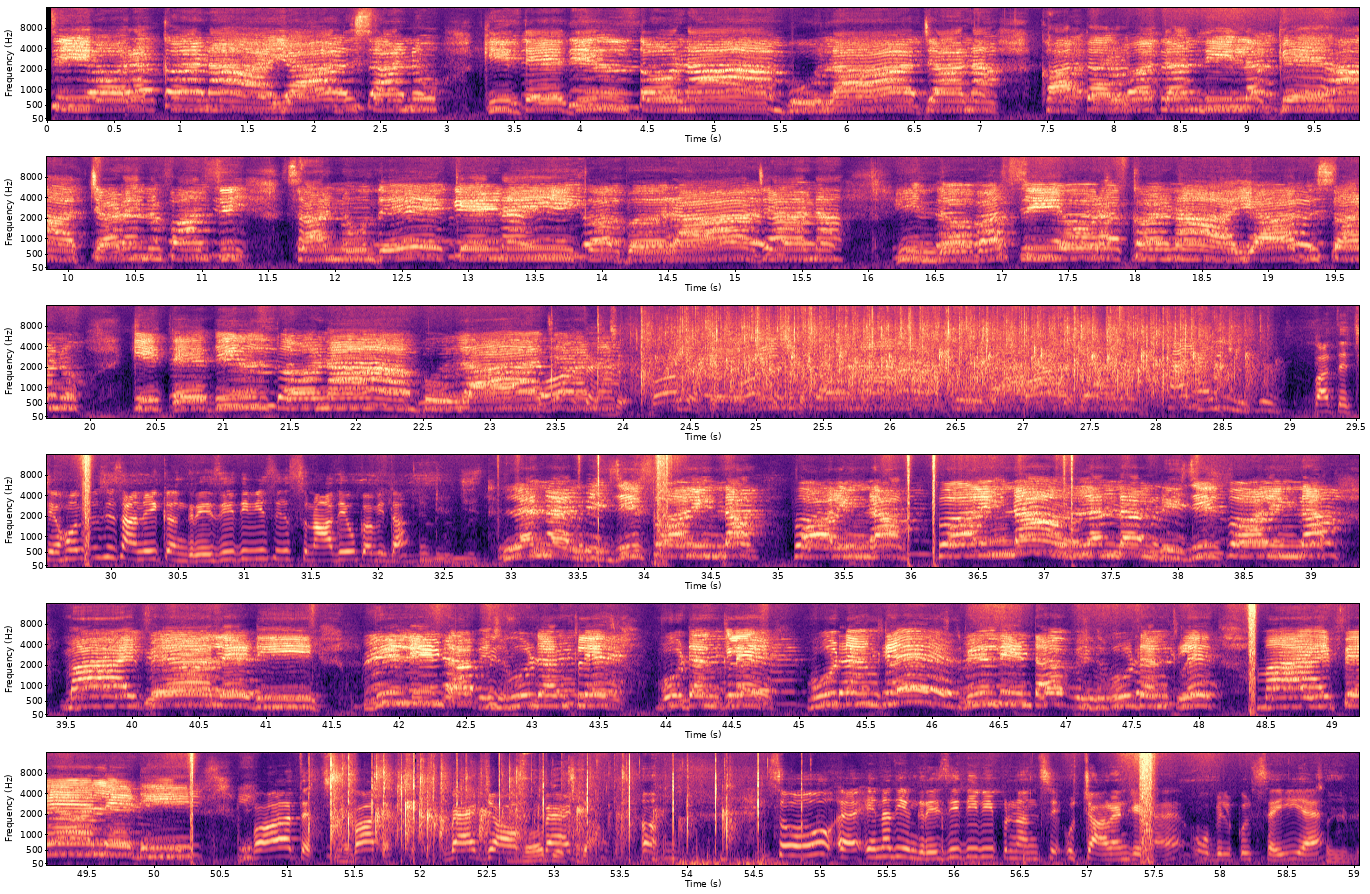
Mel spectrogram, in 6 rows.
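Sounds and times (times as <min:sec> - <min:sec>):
applause: 0:23.4 - 0:29.0, 0:51.2 - 0:54.6.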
